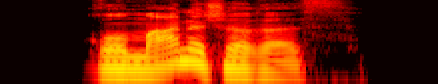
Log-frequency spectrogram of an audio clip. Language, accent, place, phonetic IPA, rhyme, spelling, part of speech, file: German, Germany, Berlin, [ʁoˈmaːnɪʃəʁəs], -aːnɪʃəʁəs, romanischeres, adjective, De-romanischeres.ogg
- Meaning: strong/mixed nominative/accusative neuter singular comparative degree of romanisch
